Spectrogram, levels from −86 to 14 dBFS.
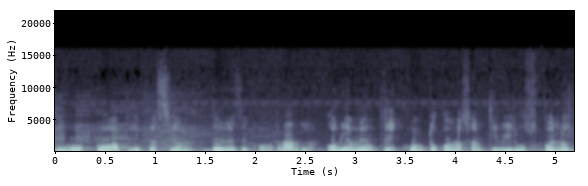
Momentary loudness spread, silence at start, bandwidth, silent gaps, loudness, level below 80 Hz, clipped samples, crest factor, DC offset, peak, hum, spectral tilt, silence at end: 4 LU; 0 s; 15.5 kHz; none; -14 LUFS; -32 dBFS; under 0.1%; 12 dB; under 0.1%; 0 dBFS; none; -7.5 dB/octave; 0 s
